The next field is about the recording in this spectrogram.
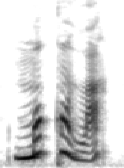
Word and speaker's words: mokonla: Okay, 11 in Yoruba is mokonla. Mokonla. Mokonla means one more than 10. Okay? One more than 10 is mokonla. Though the 10 is silent, we just say mokonla.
